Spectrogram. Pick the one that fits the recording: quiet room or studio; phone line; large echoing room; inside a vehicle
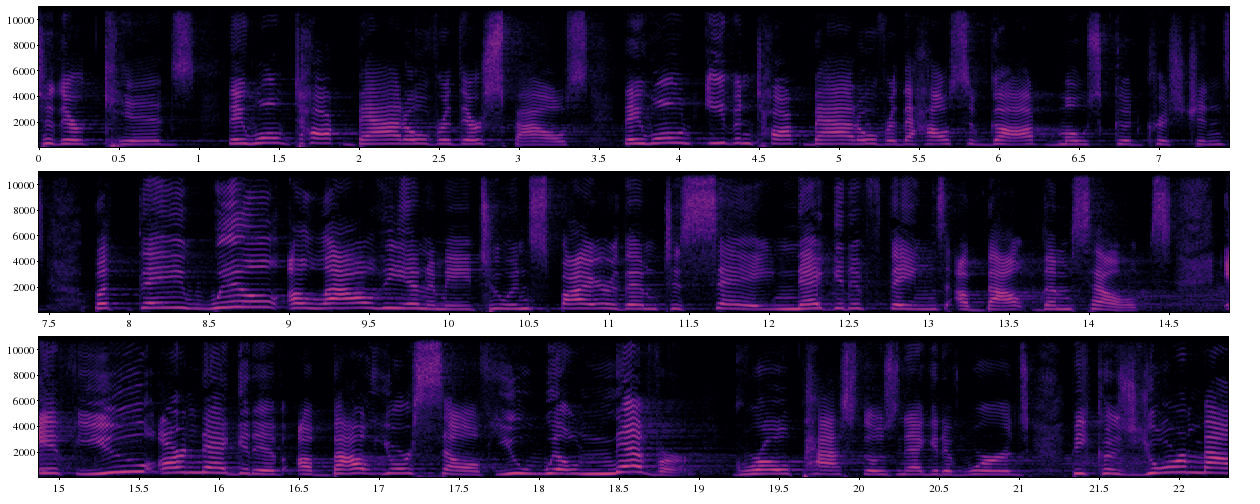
large echoing room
